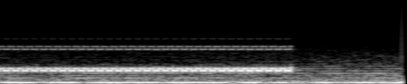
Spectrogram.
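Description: A home telephone in a house rings with a steady electronic tone, loud and close, then the bright ringing cuts off partway while a low hum carries on.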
